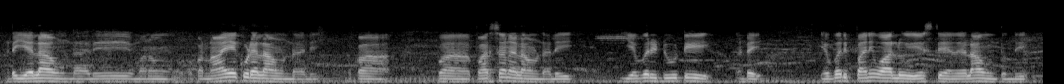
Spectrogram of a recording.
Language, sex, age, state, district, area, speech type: Telugu, male, 18-30, Telangana, Jangaon, rural, spontaneous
